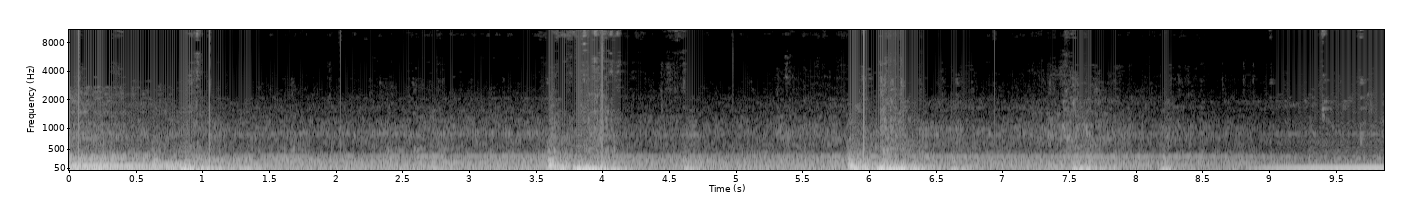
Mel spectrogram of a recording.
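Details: 1978 Ford Fairmont Futura after GT40P head swap, cruising on Y-pipe and straight pipe without muffler: deep steady exhaust rumble, no sputter or cut-out, a few road bumps; normal running under light load.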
